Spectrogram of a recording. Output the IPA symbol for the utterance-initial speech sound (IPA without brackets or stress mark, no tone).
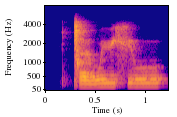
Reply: ǀ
